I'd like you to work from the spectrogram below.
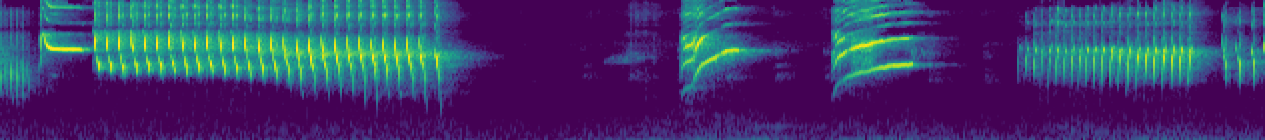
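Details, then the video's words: Canary lure song meant to make other canaries respond: a long buzzy rolled trill, pause, two rising whistled slurs, then another buzzy trill. "Pancingan Burung Kenari agar CEPAT BUNYI, terbukti ampuh bikin burung kenari lain nyaut"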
